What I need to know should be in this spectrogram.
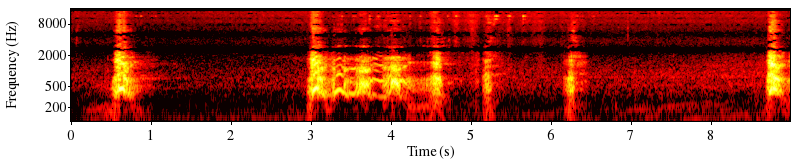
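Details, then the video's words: Barking from Luigi, a pet dog: a lone bark, then a longer vocal burst of bark-growls and several shorter barks, ending with another strong bark. "luigi barking"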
